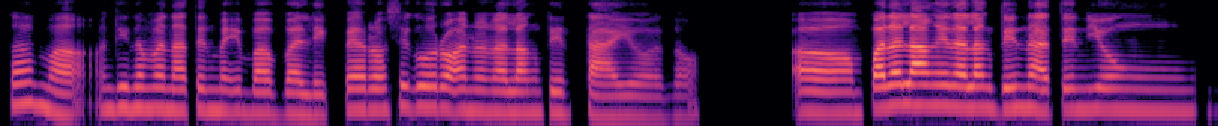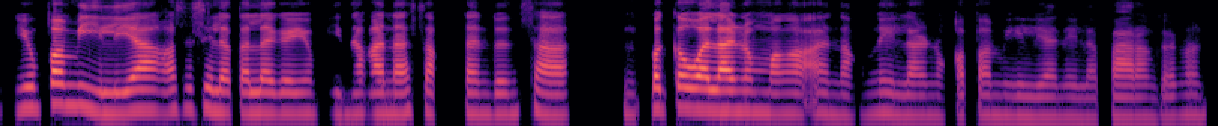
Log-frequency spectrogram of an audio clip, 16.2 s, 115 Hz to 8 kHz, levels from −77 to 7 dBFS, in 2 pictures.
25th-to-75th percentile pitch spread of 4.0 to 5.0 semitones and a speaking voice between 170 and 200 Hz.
No: average, 3.1 semitones; medium, 185 Hz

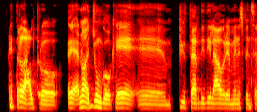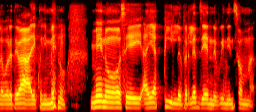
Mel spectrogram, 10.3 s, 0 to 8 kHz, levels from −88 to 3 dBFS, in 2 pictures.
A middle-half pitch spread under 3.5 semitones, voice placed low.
Yes: narrow, 2.6 semitones; low, 120 Hz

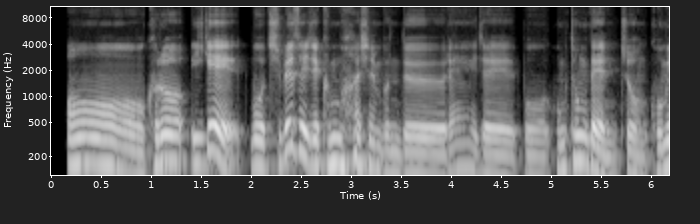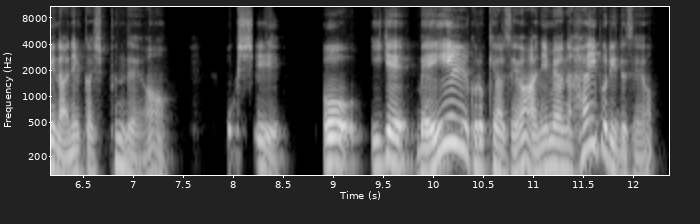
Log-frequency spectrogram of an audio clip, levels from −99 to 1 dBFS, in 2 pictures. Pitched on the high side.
No: medium, 145 Hz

